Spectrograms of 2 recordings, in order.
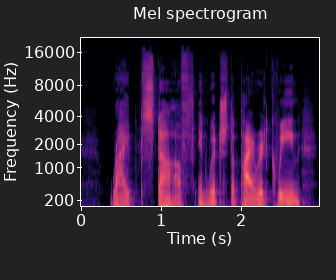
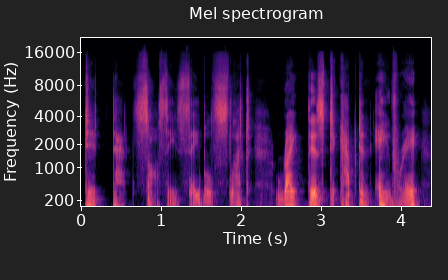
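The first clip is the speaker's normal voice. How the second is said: higher, incensed question; gnashing; 6 semitones higher than usual. A narrator's reading. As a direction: demand it through gnashing teeth. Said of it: "she gnashed".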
